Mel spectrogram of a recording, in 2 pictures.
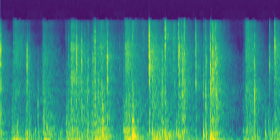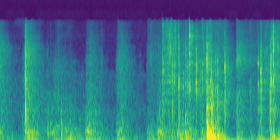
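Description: Clear plastic bag holding a rubber seal kit crinkling and rustling irregularly as it is handled. There is a louder thump about seven seconds in.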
